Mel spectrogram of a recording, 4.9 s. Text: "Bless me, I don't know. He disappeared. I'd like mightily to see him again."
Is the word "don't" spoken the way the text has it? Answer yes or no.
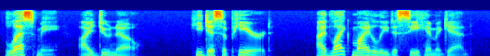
no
